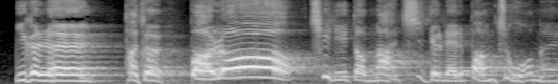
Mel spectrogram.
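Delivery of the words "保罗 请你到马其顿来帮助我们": loud call projected across a distance. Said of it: "A man in Macedonia calling out".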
